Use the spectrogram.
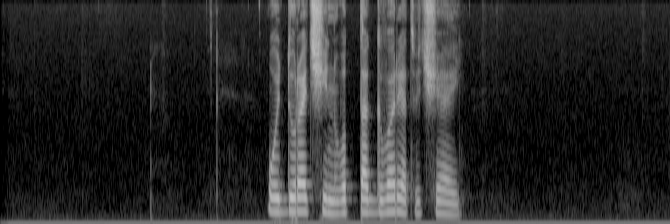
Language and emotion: Russian, neutral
